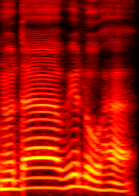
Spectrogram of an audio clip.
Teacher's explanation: دا الف مدہ ہے، ہا الف مدہ ہے، دونوں کو ایک ایک الف کی مقدار کے برابر کھینچ کر پڑھیں گے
